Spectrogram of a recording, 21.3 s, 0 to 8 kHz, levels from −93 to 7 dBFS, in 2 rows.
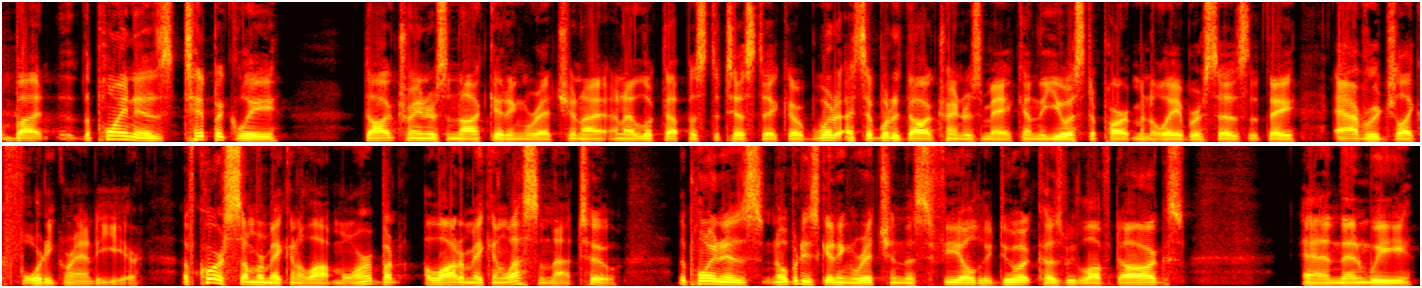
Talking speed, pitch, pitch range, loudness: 220 wpm, 115 Hz, 105-125 Hz, -19 LUFS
